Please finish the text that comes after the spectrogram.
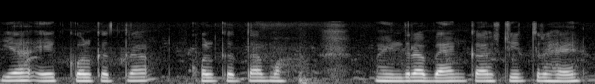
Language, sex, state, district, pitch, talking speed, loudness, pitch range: Hindi, male, Jharkhand, Ranchi, 165 Hz, 100 wpm, -15 LUFS, 160-170 Hz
